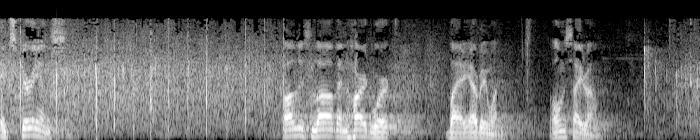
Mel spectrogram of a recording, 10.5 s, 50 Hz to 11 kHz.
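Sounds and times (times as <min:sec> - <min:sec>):
speech: 0:00.0 - 0:01.1, 0:04.2 - 0:06.0, 0:06.7 - 0:09.1
audience applause: 0:00.0 - 0:05.3, 0:09.6 - 0:10.4.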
